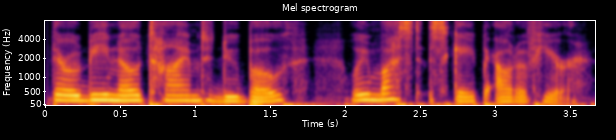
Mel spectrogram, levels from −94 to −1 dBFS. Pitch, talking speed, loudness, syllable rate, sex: 175 Hz, 230 wpm, -16 LUFS, 5.9 syllables/s, female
